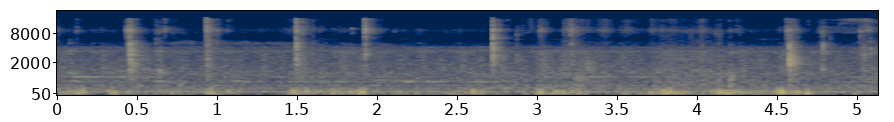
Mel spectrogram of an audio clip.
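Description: A man chewing a mouthful of peeled banana close to the microphone, with irregular soft, wet chewing sounds and sharp mouth clicks and smacks.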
